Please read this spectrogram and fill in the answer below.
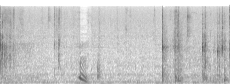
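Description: A small plastic kit box being handled and opened on a tabletop: light clicks and clatter of the lid and the parts inside, with one short sliding squeak that falls in pitch about one and a half seconds in.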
